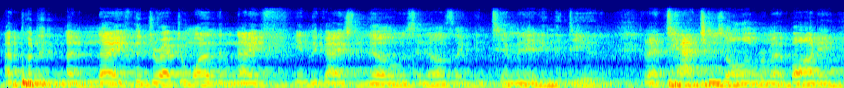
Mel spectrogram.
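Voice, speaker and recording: Male panelist, bright and chatty, unscripted, distant mic in a reverberant room. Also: lowish voice, flat delivery, quick pace. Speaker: voice actor on a panel. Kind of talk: casual unscripted panel talk. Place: large convention panel room, audience questions. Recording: distant, echoey hall, faint noise.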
